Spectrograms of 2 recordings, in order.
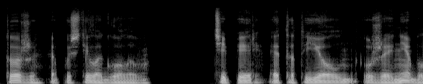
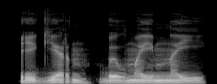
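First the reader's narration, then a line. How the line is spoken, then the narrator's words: Sad. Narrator (Russian): печально проговорила она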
